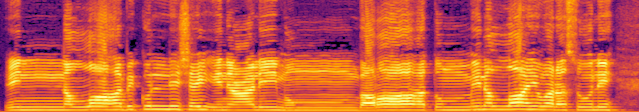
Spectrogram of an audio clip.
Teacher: تو ہم نے اس قاعدے کے تحت، جو قلب کا قاعدہ ہے، اس قاعدے کے تحت ہم نے تنوین کو میم سے بدل کر غنہ کیا اور اس کو ہم نے غنہ کے ساتھ علیم سے علیم پڑھا۔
